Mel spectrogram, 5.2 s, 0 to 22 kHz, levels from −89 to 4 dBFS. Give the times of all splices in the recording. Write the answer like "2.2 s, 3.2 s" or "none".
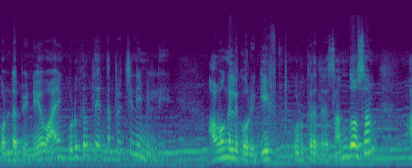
none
